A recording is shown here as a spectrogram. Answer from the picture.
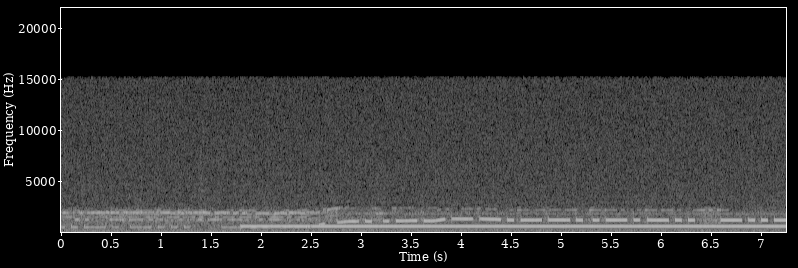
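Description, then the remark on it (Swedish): CW Morse code tones from an amateur radio station, heard on a radio receiver: one steady held tone overlaps other keyed beeps in short and long bursts, some drifting in pitch, over a constant background hiss. No one speaks. “Och här var det en station som låg på samma ton.”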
